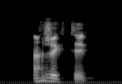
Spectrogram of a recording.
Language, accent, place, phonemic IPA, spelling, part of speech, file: French, France, Lyon, /ɛ̃.ʒɛk.te/, injecté, verb / adjective, LL-Q150 (fra)-injecté.wav
- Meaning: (verb) past participle of injecter; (adjective) bloodshot (eyes)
